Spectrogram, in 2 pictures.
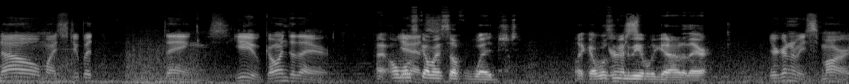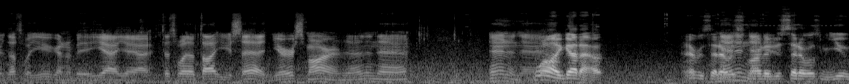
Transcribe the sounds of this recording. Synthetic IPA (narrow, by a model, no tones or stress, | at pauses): noʊmaɪstʉpɨd̪̚θɪ̃ŋz̥jʉɡoʊɪ̃ntʉðə˞ | aɪʔɔ̰lˠjmoʊsɡɑt̚maɪsɛlˠfwɛd͡ʒd̥ | lʔa̰ɪkaɪwʌzn̩ɡʌnəbieɪb̩l̩ˠtɨɡɛɾaʊɾʌvðə˞ | jə˞ɡʌnɨbismɑɹt̚ðætswʌt͡ʃɨɡʌnɨbijæjæðætswʌɾaɪθɔt͡ʃɨsɛd̥̚jə˞smɑɹɛ̃nɨnɛ | ɨnɨnɛwɛlˠaɪɡɑɾa̰ʊt̚ | nɛvə˞sɛɾaɪwʌz̥smɑɹɾaɪd͡ʒʌstsɛɾaɪwʌzn̩t͡ʃʉ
